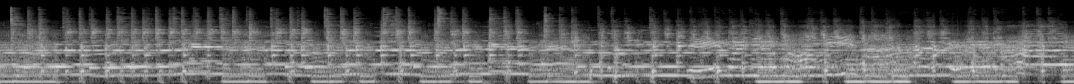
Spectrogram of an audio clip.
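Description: Live Indian folk devotional music: a harmonium holding steady notes over a fast, regular percussion beat, with a low note pulsing on and off.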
